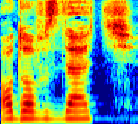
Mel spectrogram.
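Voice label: "odovzdať", Slovak; povinne dať, odviesť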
